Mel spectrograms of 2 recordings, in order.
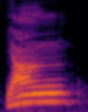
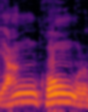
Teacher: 얘 같은 경우에는 양곤이니까 니은으로 끝나거나 네, 실제로는 그 현지 발음을 들어보게 되면 양곤이 아니고 양공으로 들립니다. 실제로는 들어보면 양공으로 들려요.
